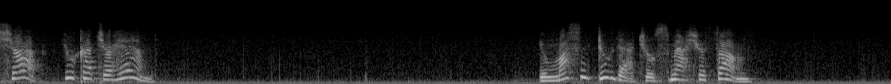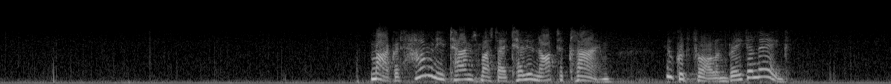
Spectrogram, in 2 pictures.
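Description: A young girl speaks softly and close by.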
